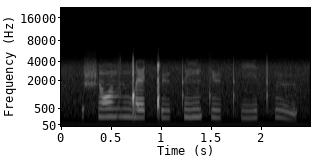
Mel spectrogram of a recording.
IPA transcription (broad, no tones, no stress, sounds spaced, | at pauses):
ʃ ɔ̃ z ŋ͡ǃ ɛ ǃ y t̪ ĩ t y t̪ʰ i t̪ʰ ʉ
